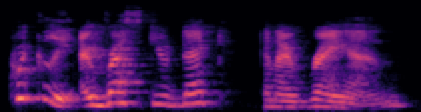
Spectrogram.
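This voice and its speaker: A woman's voice: a little high, normal speed, muffled recording. A woman voicing an earnest young schoolboy telling his own story expressively, in a storybook read-aloud for children. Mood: excited. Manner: expressive, dramatic.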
